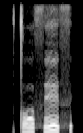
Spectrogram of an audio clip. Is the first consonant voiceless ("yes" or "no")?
yes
